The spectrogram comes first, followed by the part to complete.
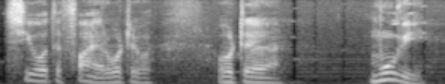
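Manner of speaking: usual speaking voice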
